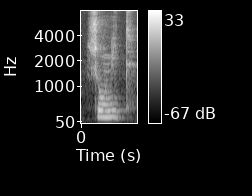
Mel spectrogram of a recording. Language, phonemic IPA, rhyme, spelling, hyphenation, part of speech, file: Dutch, /suˈnit/, -it, soenniet, soen‧niet, noun, Nl-soenniet.ogg
- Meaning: a Sunni Muslim, a Sunnite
